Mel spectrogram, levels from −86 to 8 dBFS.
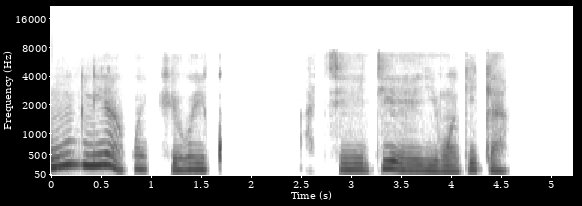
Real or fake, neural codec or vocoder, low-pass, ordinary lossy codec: real; none; 7.2 kHz; none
